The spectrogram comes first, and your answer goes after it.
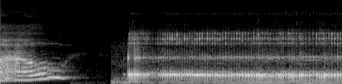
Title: Burp Compilation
